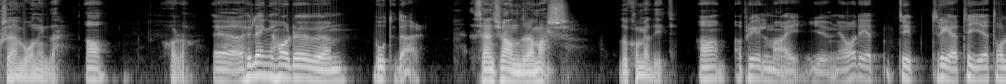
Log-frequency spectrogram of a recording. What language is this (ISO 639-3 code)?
swe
